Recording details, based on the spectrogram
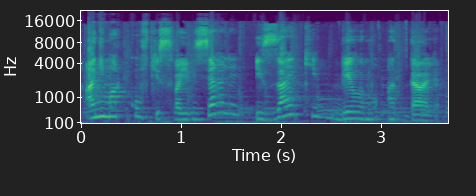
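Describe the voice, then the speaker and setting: A woman reading her own children's fairy tale in verse with an expressive, sing-song delivery. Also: mid-range voice, normal speed, soft background music. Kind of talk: scripted children's storytelling in verse.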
